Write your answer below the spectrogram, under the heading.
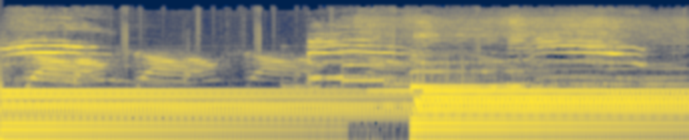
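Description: A cat meows repeatedly, a string of short rising-and-falling calls, heard over a loud, steady musical drone that grows fuller and louder about halfway through.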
